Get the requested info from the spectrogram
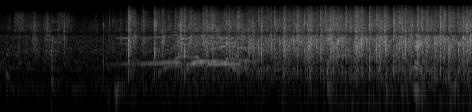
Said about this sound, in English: Now, please give it. I'll do this. I'll do this again. Let's get some applause, some serious applause here.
